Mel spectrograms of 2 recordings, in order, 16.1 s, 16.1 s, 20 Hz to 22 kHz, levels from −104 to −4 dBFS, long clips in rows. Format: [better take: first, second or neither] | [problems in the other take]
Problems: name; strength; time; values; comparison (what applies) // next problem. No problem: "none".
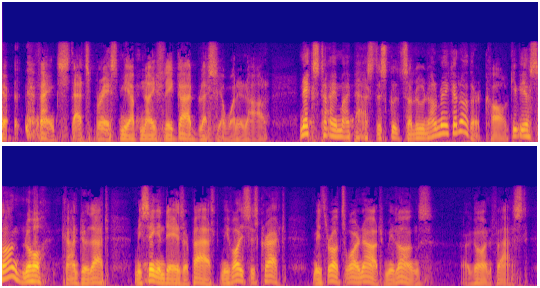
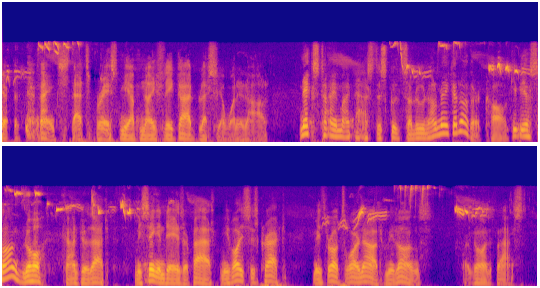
first | noise reduction (neural mask model Resemble Enhance denoiser)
